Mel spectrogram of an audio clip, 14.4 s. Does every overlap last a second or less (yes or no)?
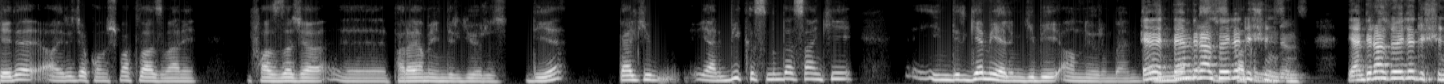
no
